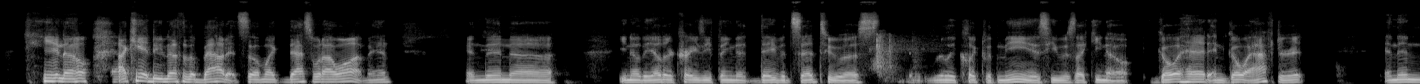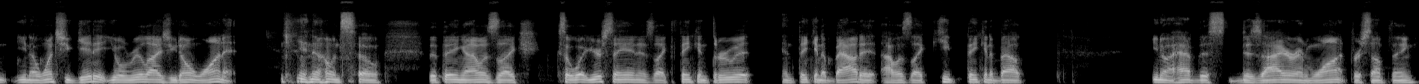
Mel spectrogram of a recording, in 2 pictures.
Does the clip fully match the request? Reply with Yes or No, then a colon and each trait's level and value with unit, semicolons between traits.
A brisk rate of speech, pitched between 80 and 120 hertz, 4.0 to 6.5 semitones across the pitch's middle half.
No: fast, 210 wpm; low, 105 Hz; average, 2.8 semitones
